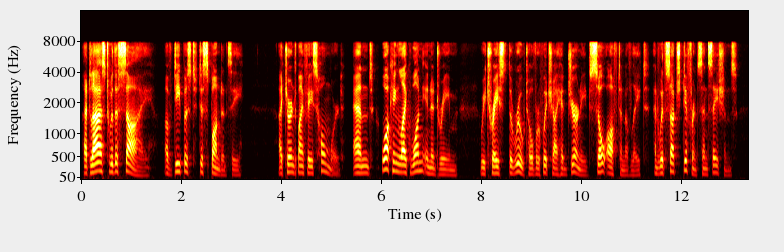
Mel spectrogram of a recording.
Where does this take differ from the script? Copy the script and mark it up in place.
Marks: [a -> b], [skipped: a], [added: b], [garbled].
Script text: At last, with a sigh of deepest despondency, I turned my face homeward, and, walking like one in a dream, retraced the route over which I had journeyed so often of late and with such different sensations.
At last, with a sigh of deepest despondency, I turned my face homeward, and, walking like one in a dream, retraced the route over which I had journeyed so often of late and with such different sensations.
